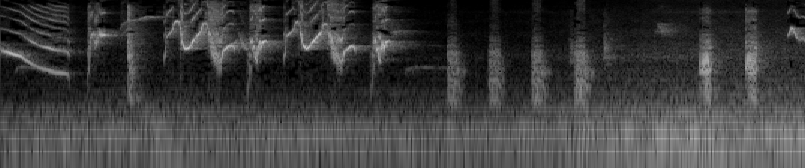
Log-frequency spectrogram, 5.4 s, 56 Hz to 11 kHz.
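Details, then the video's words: Javan myna singing vigorously as a lure, manggut into long ngerol: descending whistled slurs, wavering squawky phrases, then a series of dry rasping notes at about three per second. "MANGGUT² sambung NGEROL PANJANG ~ Pancingan jalak kebo"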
